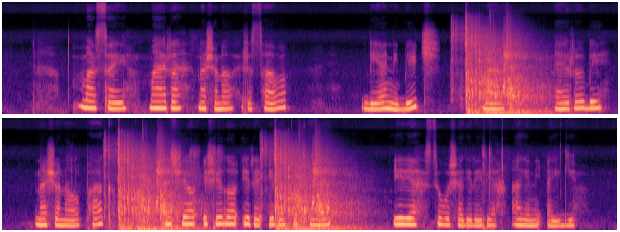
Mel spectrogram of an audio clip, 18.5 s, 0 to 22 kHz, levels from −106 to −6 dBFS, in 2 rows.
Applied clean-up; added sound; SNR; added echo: none; Explosion; 5 dB; none.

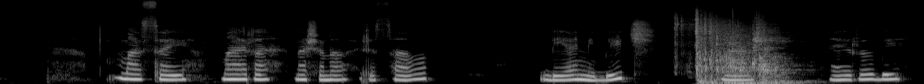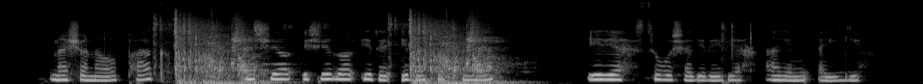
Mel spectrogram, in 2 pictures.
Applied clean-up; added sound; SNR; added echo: classical method log-MMSE.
